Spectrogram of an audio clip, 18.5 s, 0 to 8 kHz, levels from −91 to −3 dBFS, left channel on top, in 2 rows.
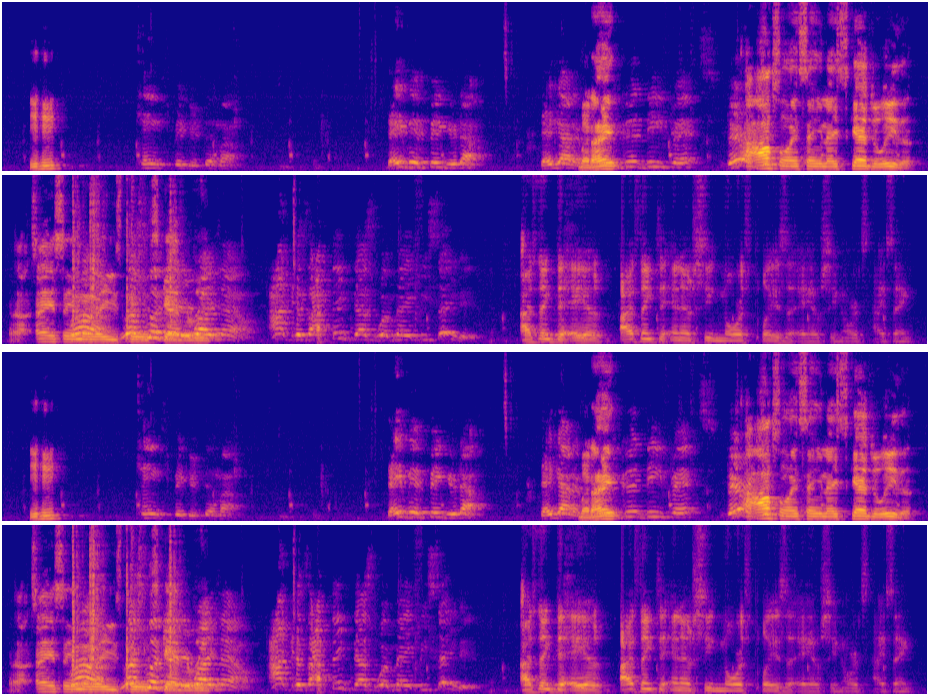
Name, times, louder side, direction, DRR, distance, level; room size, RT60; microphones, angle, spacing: voice 1, 1.4-2.3 3.8-4.8 5.4-6.9 7.3-8.1 9.9-14.0 14.6-14.7 15.0-15.1, equal, 40° right, 4.4 m, -32 dB
voice 2, 5.8-6.1 7.4-9.1 9.3-11.3, left 1 dB, 10° left, 0.6 m, -25 dB
voice 3, 14.4-18.3, right 2 dB, 15° right, 1.2 m, -34 dB
10.0 x 9.9 x 4.8 m
head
